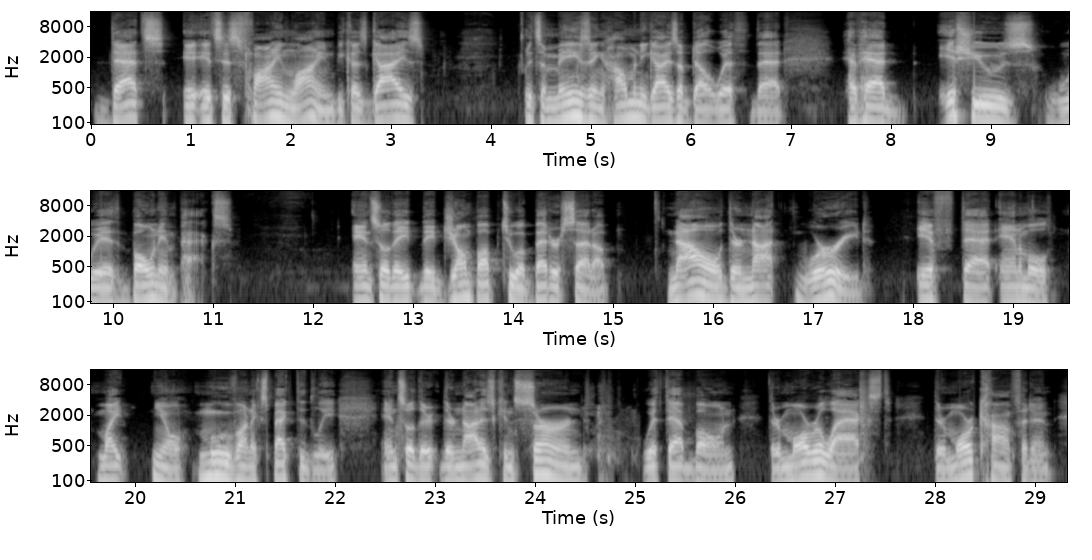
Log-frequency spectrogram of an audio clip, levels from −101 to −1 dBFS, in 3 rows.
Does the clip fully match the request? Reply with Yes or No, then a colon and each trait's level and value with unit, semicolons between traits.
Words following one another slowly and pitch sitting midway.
No: slow, 125 wpm; low, 100 Hz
